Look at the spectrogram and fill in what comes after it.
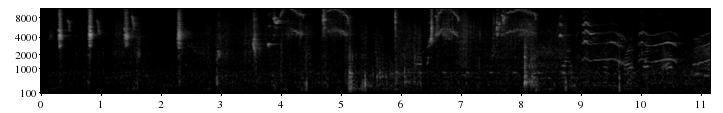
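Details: A baby monkey cries because it needs its mother: sharp clicks open the first seconds, then high, arching whistled cries with bright overtones, rising and falling, and a closing run of short quick squeals.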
